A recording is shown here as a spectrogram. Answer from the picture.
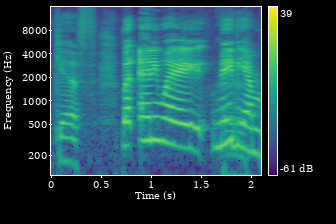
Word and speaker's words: GIF: sense uh and pgraphics pronounce it with a hard G GIF GIF not GIF GI H interesting uh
